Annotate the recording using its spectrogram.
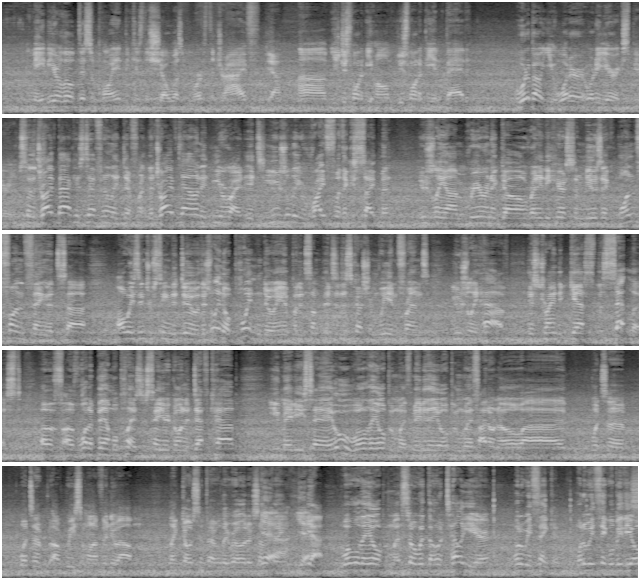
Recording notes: take to the open road and record while driving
